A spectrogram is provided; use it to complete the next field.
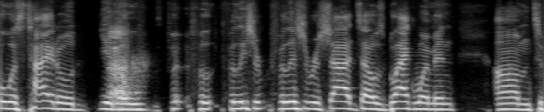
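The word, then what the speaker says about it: Phylicia Rashad: What I've been saying Felicia Rashad.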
